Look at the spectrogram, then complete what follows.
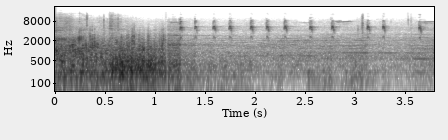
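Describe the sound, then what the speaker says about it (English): A bird chirps loudly in a quick, even series of about a dozen sharp, high chirps. A short burst of broad rustling noise comes first, and then the chirps ring out clearly on their own. "I think there's a bird in there."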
